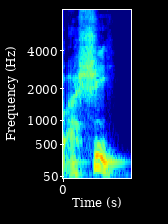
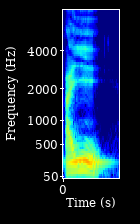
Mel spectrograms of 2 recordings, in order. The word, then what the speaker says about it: allí: And if we were in Uruguay or Argentina, remember the double L sound is pronounced sh, so allí. But for the rest of the Spanish speakers, allí.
